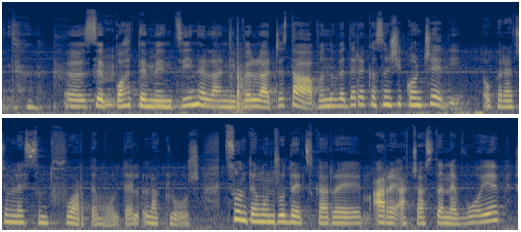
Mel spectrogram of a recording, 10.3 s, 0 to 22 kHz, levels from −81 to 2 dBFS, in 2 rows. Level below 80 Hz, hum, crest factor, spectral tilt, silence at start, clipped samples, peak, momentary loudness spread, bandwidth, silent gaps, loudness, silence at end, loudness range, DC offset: -46 dBFS; none; 20 dB; -5.5 dB/octave; 0 s; under 0.1%; 0 dBFS; 11 LU; 17 kHz; none; -20 LUFS; 0 s; 5 LU; under 0.1%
